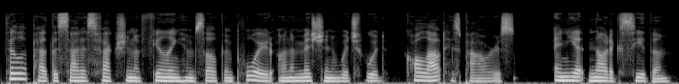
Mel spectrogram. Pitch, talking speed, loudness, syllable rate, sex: 165 Hz, 195 wpm, -16 LUFS, 5.3 syllables/s, female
